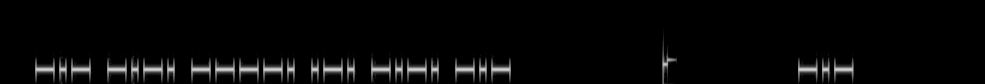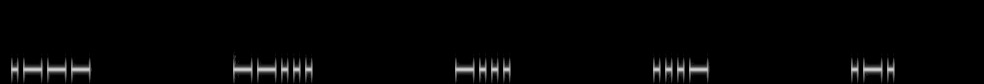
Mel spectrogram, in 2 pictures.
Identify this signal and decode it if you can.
Morse code, heard as a keyed tone, about 20 wpm, spaced as for 9 wpm, 700 Hz. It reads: KC9RCK KJ7BVR
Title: USA Call Signs - 6 Characters - 8x Character Spacing - 20wpm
